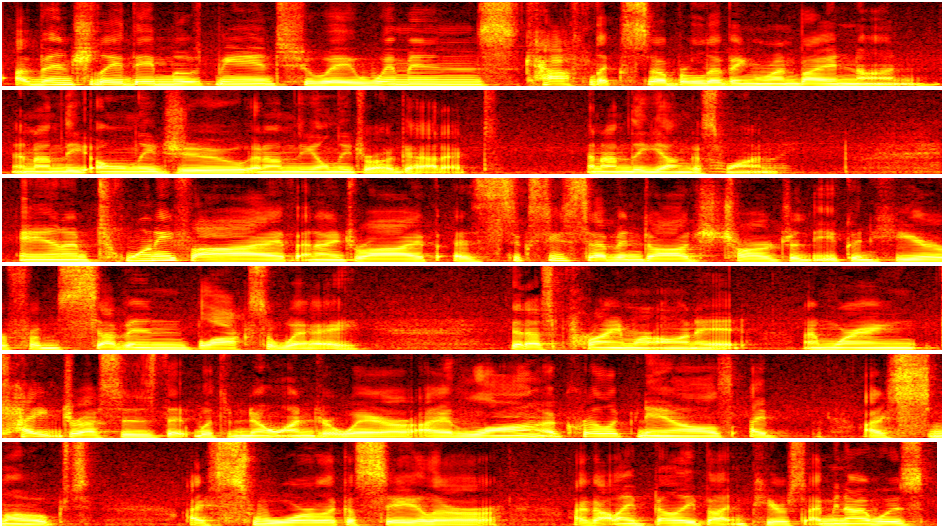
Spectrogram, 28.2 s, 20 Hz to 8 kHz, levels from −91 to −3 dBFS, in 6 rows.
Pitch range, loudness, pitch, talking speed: 125-150 Hz, -13 LUFS, 135 Hz, 180 wpm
